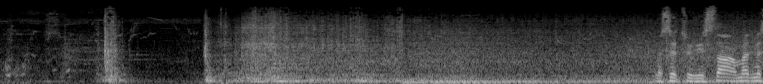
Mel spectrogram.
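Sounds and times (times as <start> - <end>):
car engine turning over and rumbling as the vehicle pulls away: 2.1 - 7.6
speech: 6.6 - 7.6.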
